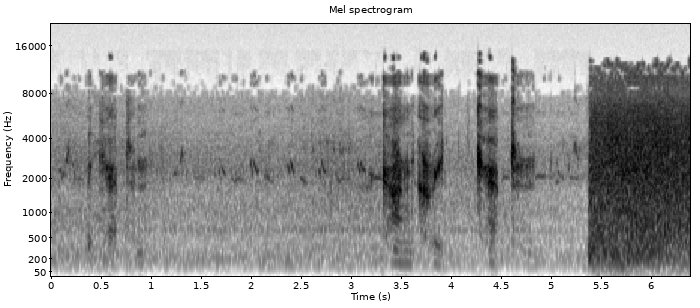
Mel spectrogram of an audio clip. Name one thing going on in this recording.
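An elderly man speaks tensely, close by.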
